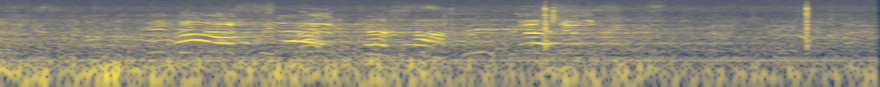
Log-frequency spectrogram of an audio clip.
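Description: High-pitched shouts from young footballers calling to each other during play, with a sharp knock, like a ball being kicked, close to three seconds in and another at the very end.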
